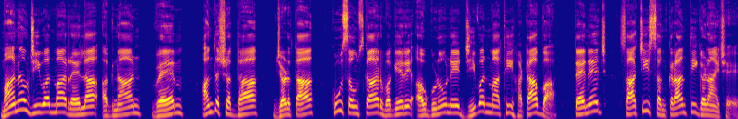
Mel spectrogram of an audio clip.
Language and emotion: Gujarati, neutral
